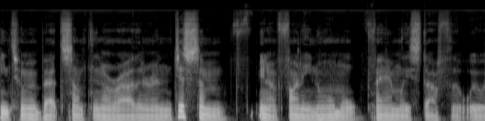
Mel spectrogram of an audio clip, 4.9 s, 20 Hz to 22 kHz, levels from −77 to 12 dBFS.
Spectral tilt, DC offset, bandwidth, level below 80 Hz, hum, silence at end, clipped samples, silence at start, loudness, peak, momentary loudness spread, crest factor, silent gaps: -5.5 dB/octave; under 0.1%; 16.5 kHz; -30 dBFS; none; 0 s; under 0.1%; 0 s; -19 LUFS; -2 dBFS; 8 LU; 18 dB; none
